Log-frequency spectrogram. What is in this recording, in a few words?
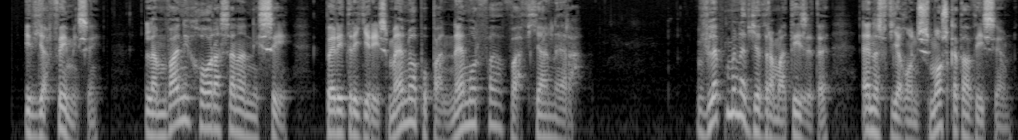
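Greek narration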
